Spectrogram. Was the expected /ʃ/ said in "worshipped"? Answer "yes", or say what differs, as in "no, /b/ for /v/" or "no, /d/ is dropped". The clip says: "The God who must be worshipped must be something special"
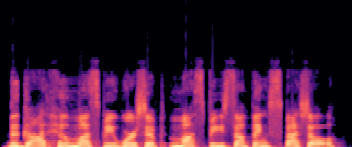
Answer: yes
